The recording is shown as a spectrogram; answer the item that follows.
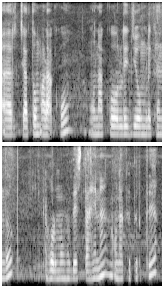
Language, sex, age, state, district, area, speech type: Santali, female, 30-45, Jharkhand, Bokaro, rural, spontaneous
